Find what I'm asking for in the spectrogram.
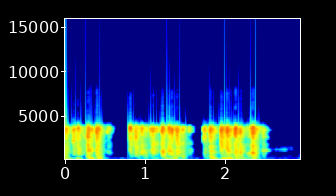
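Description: Bursts of typing on a computer keyboard, close and crisp, in three quick runs of keystrokes separated by short pauses, with no voices.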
